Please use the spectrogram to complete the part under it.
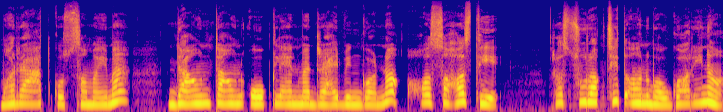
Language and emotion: Nepali, fearful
